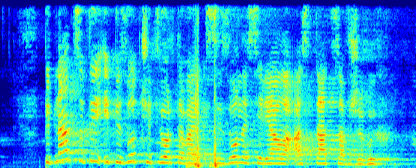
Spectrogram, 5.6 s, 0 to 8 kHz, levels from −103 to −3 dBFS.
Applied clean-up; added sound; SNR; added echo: none; Car; 7 dB; reverberation time 1.3 s.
